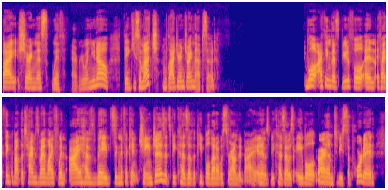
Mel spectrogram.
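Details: Adult woman speaking; typical speech.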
